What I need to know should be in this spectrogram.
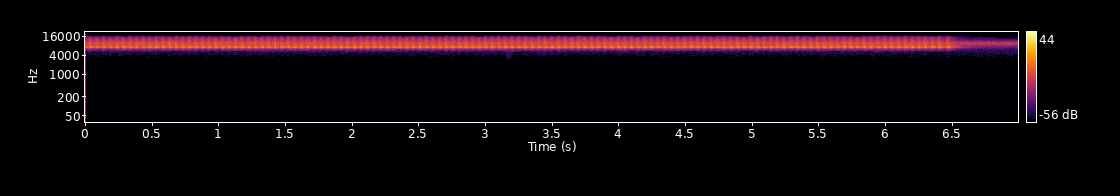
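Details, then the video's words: A dense, high grasshopper trill runs evenly at roughly four pulses per second with no music, then fades away during the final half second. "Grass Hopper Sounds"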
